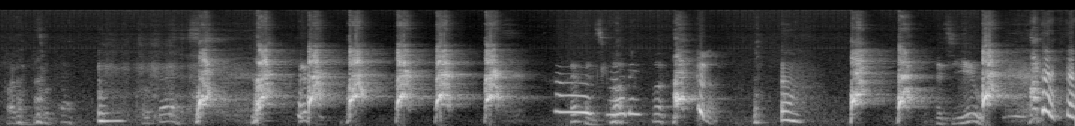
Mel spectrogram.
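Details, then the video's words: Dog barking at his reflection in a mirror, a rapid irregular run of sharp barks mixed with whiny yelps, while a person talks to him in between. "barking at himself in mirror"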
